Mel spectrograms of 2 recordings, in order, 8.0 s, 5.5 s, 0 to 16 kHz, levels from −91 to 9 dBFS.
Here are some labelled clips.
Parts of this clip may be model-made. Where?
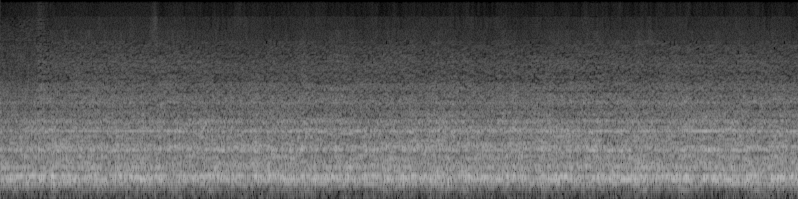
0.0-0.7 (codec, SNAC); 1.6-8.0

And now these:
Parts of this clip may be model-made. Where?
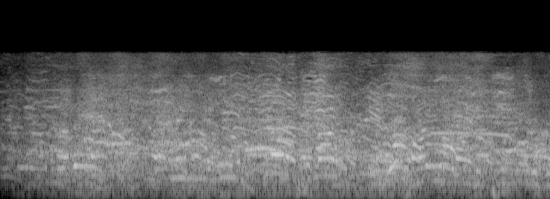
0.6-2.2 (autoencoder, DAC-VAE); 4.0-5.5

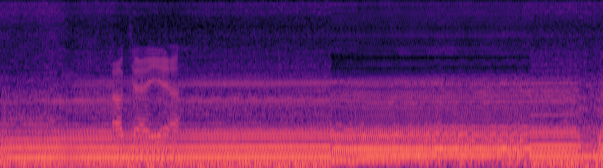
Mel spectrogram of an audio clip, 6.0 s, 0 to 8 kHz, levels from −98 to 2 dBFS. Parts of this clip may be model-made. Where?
3.3-5.3 (codec, ZipCodec)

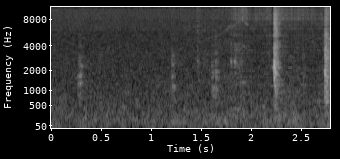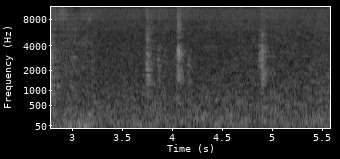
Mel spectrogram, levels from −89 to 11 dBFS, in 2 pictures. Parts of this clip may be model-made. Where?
1.8-3.2 (vocoder, WaveNeXt)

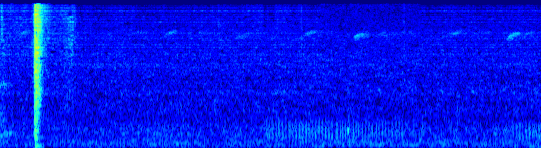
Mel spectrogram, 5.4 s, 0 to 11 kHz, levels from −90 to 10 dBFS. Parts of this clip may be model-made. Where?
0.0-3.2 (vocoder, Vocos); 4.2-5.4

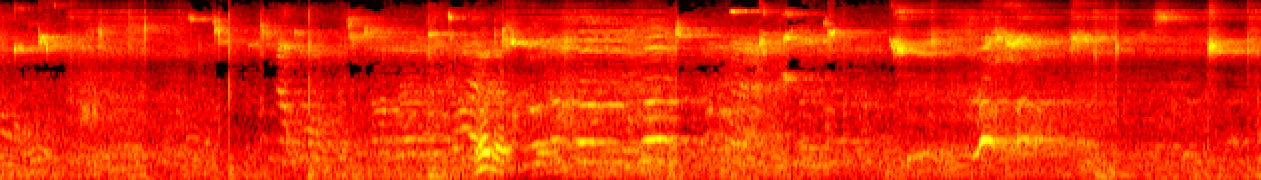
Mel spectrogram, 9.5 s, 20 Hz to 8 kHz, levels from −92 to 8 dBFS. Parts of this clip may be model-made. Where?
0.5-1.4 (autoencoder, DAC-VAE); 3.8-5.0; 6.7-9.5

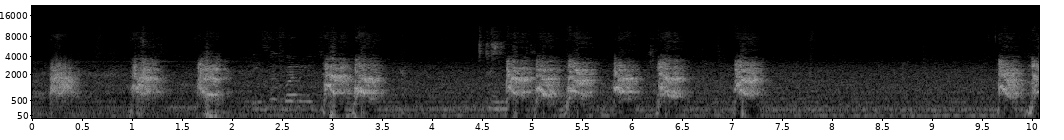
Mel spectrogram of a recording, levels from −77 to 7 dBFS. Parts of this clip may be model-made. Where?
0.0-2.2 (codec, SNAC)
